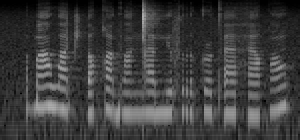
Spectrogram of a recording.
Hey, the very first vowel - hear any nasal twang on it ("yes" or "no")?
yes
